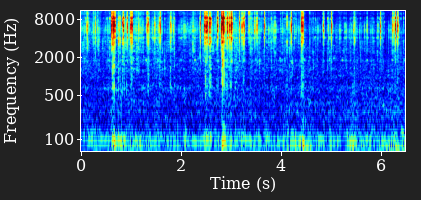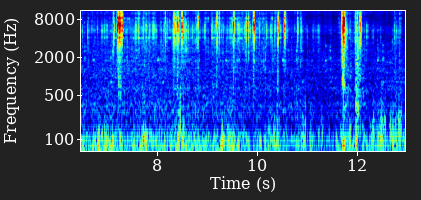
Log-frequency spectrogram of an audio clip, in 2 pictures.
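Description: Steady wind noise on the microphone of a moving bicycle, with irregular clicks and rattles as the bike rolls over cracked alley asphalt.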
